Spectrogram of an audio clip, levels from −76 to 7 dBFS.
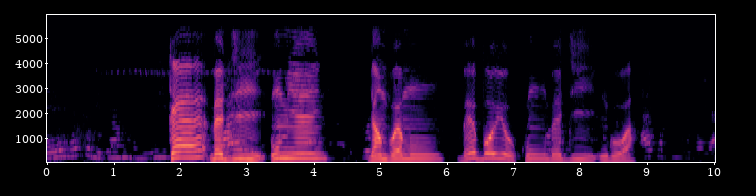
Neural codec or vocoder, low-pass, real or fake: none; 5.4 kHz; real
